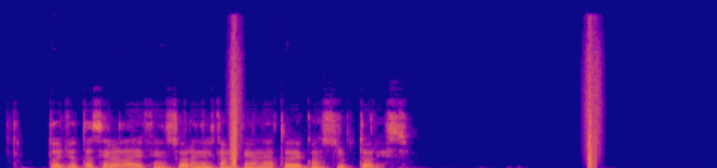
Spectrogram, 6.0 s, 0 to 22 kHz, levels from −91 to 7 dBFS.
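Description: At 1.89 to 2.04 s, between "la defensora en el" and "de constructores", a wireless microphone noise hit breaks through as a short burst of static. Another follows at 4.85 to 5.04 s. Each time the FM radio link faded and receiver hiss surged.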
